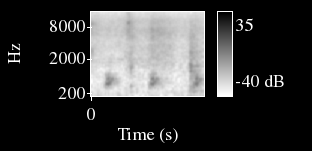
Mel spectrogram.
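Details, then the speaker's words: Rhythmic whooshing Doppler pulses of a fetal heartbeat on a fetal monitor during a non-stress test, a normal rate in the 140s per minute. "can hear the heart rate this is the fetal heart rate that you're hearing and that corresponds to the numeric value here on the top of the screen"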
